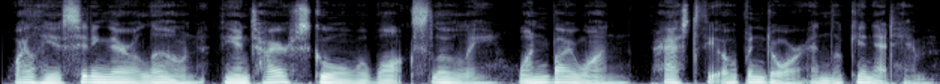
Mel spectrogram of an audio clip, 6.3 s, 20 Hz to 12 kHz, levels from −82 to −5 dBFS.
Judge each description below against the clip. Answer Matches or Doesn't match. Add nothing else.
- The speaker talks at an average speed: Doesn't match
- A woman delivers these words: Doesn't match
